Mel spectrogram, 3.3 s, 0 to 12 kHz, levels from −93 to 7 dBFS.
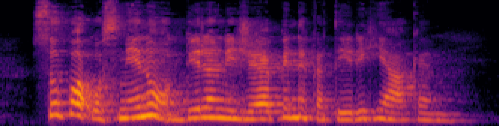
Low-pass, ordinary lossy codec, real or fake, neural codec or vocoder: none; none; fake; codec, 24 kHz, 0.9 kbps, WavTokenizer, medium speech release version 2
